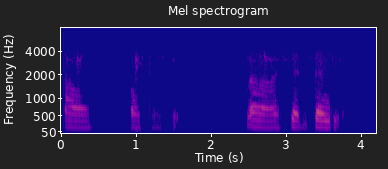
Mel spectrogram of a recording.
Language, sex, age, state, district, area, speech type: Malayalam, female, 18-30, Kerala, Palakkad, rural, conversation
